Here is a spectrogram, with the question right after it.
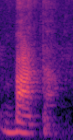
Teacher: refiriéndome al fonema B es bilabial oclusiva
